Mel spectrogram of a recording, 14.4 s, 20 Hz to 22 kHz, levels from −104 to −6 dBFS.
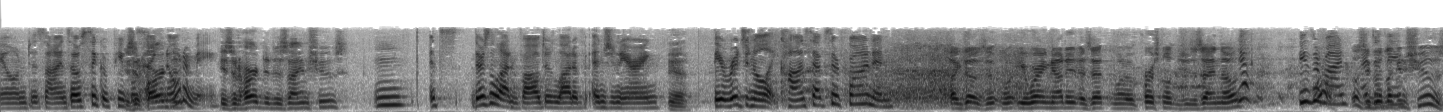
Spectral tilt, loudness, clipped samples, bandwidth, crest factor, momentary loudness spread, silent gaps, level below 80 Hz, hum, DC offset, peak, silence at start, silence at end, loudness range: -2.5 dB/octave; -17 LUFS; under 0.1%; 8.2 kHz; 18 dB; 8 LU; none; -74 dBFS; none; under 0.1%; 0 dBFS; 0 s; 0 s; 2 LU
